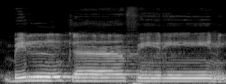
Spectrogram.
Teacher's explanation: یا مد ہے، 1 سیکنڈ را کو کھینچنا ہے اور را کو باریک پڑھنا ہے، را کے نیچے زیر ہے · محیط، یا مد ہے، 1 سیکنڈ ہا کو کھینچنا ہے، تنوین کے بعد باہر ہے، تنوین کے نون کو میم میں چینج کریں گے. بالکافرین، کاف کو باریک پڑھنا ہے، 1 سیکنڈ کھینچنا ہے، کھڑے زبر ہے.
